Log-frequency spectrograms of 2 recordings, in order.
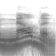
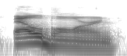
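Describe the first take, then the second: First: The word is clipped, with syllables reduced. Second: Every syllable of the word is fully pronounced. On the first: "We say Melbourne" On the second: "It feels too long to say"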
